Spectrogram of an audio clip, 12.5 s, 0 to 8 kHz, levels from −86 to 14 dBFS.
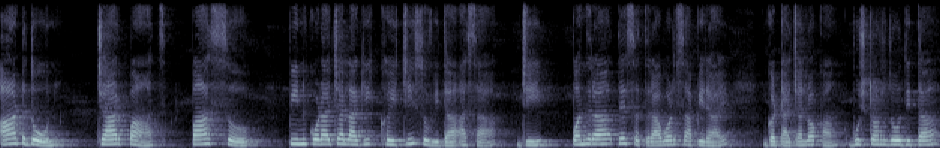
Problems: constant background noise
